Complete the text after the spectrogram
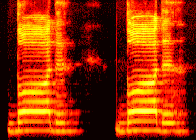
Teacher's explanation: നാവിന്റെ വശങ്ങൾ മേലുള്ള അണപ്പല്ലിന് പ്രസ് ആവും. എന്നിട്ട് ഈ ഫ്രണ്ടുള്ള ഭാഗം അണ്ണാക്കിലായിരിക്കും ഉണ്ടാവുക. ദ്വാദ്. അപ്പോൾ ചില പണ്ഡിതന്മാർ പറഞ്ഞ് നിങ്ങൾക്ക് ഒരു സൈഡ് മാത്രം യൂസ് ചെയ്താൽ മതി.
